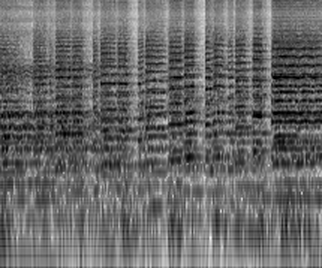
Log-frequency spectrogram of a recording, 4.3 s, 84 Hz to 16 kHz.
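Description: Swing dance band with brass playing the instrumental final bars of an old 1940s recording, no singing, ending on a loud held chord near the end.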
